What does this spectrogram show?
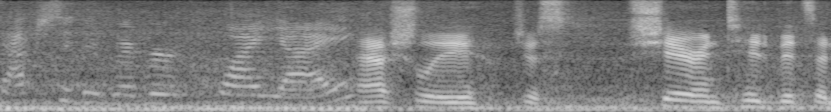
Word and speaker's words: Khwae Yai: When that river was mispronounced, it's actually the River Kwai Yai. Ashley just sharing tidbits of knowledge. It's actually the River Kwai Yai, but it was mispronounced during the construction of it.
